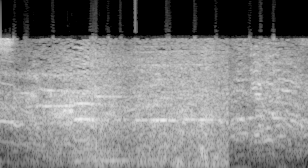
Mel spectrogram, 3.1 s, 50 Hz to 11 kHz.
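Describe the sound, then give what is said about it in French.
A large outdoor crowd of counter-protesters in Charlottesville in 2017 roars and shouts continuously as a car rams into the crowd at full speed in the distance, a dense wash of many overlapping voices, loud and steady, with a few sharper cries rising out of the din before it thins slightly near the end. “Cette vidéo est filmée par un manifestant. Au loin, une voiture fonce dans la foule.”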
